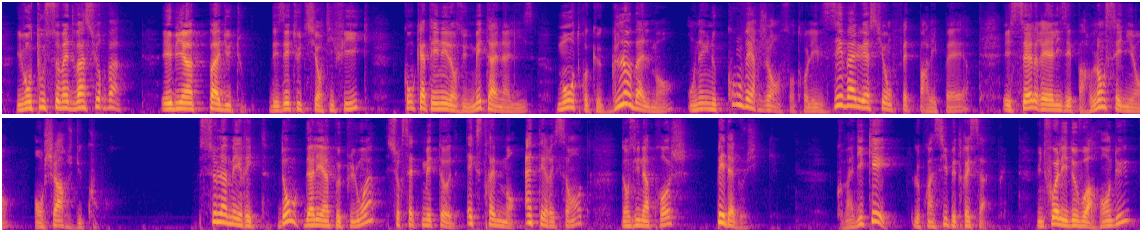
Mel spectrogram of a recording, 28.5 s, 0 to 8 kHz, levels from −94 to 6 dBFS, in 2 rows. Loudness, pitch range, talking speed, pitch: -21 LUFS, 110-165 Hz, 150 wpm, 130 Hz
